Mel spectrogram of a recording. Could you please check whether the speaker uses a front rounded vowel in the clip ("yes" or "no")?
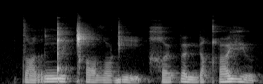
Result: yes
